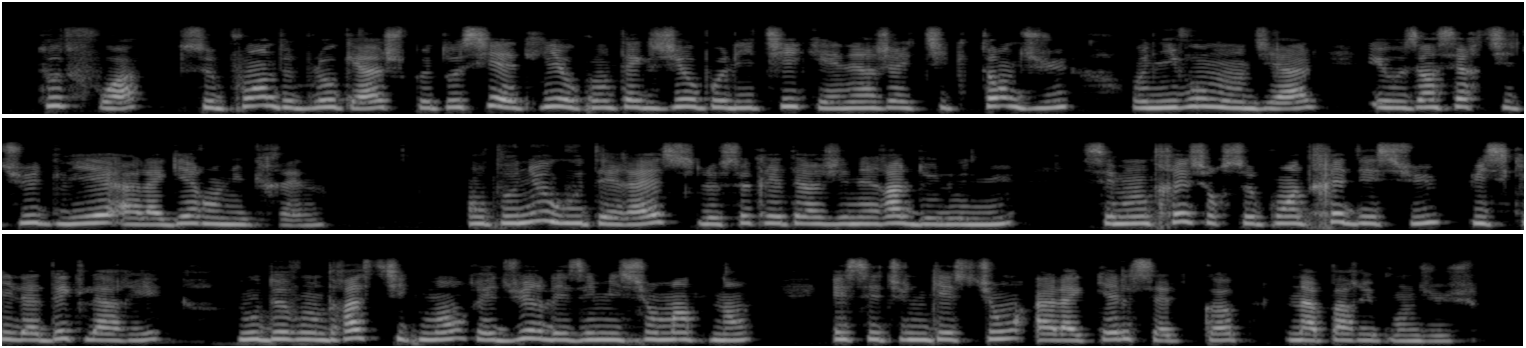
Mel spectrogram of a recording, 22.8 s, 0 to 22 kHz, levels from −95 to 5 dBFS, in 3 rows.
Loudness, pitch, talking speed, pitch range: -39 LUFS, 240 Hz, 165 wpm, 225-255 Hz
